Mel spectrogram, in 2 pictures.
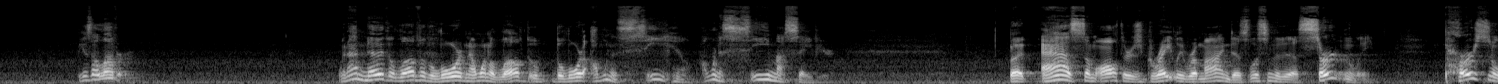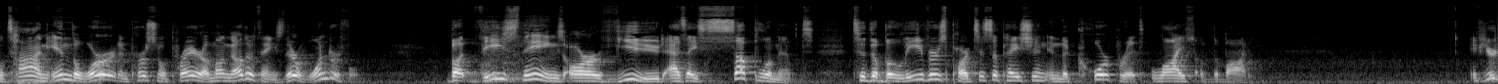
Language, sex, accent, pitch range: English, male, American, 120-200 Hz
